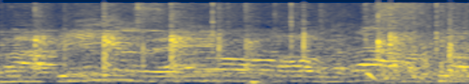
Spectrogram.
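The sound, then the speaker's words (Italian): An audience claps for a band just introduced in a radio studio, a brisk, uneven patter of hands that runs under people talking over it. “Hai gente che applaude perché finalmente...”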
